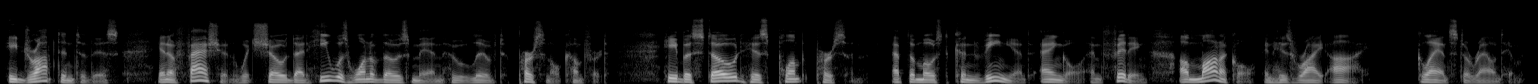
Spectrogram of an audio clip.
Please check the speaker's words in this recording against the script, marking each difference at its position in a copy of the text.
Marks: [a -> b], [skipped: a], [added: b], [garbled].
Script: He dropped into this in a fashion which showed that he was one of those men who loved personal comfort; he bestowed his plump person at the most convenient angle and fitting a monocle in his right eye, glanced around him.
He dropped into this in a fashion which showed that he was one of those men who [loved -> lived] personal comfort; he bestowed his plump person at the most convenient angle and fitting a monocle in his right eye, glanced around him.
